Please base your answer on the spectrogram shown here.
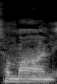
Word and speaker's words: Haman: Uh the the Yeah, it's the the the Greek um the he the English translation from Hebrew was Haman.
